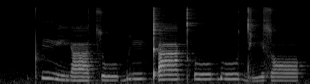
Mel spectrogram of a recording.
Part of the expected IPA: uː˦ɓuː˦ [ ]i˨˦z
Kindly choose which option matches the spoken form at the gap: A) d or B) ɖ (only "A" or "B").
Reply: A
